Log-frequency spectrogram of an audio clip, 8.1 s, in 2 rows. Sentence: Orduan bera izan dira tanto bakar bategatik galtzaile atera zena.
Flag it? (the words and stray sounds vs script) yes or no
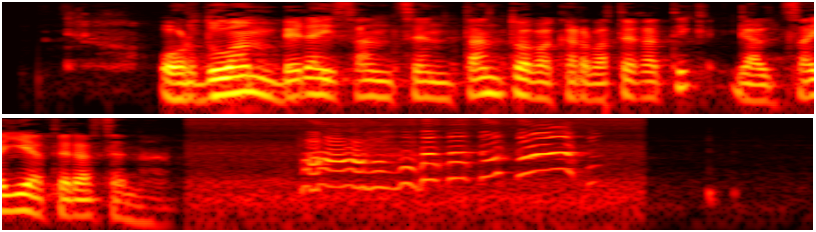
yes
